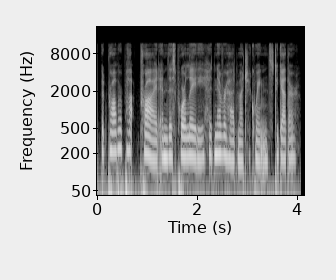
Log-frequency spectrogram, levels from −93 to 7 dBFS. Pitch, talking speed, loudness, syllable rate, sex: 175 Hz, 190 wpm, -18 LUFS, 6.0 syllables/s, female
